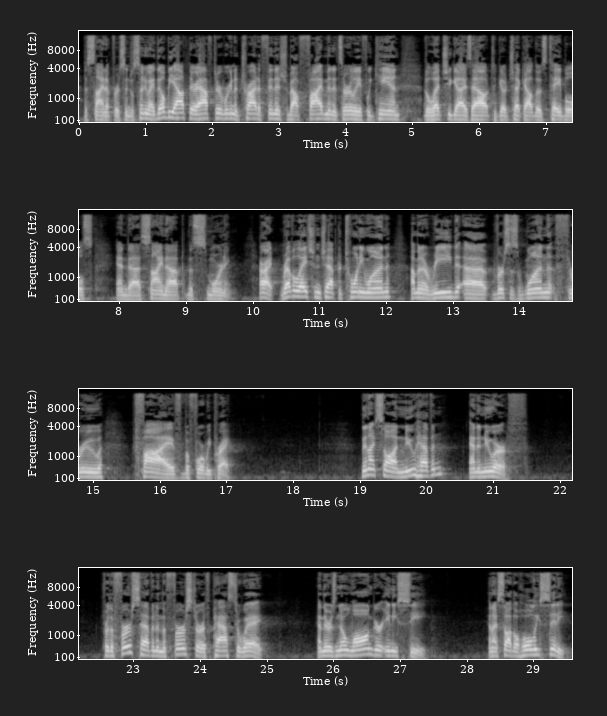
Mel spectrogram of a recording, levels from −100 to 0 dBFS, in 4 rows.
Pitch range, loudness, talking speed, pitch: 115-155 Hz, -18 LUFS, 185 wpm, 135 Hz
